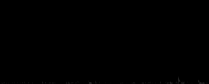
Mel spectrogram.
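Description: Near silence, with only a faint low rumble.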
